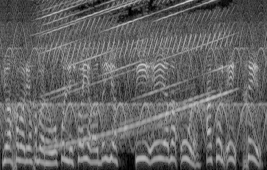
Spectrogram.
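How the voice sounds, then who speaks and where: A woman's voice: sits high, racing, loud music behind the voice, natural voice. A woman with an Egyptian accent voicing a stern male police officer who lectures. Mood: officious. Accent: Egyptian Arabic. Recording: dull lo-fi, clear background noise.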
